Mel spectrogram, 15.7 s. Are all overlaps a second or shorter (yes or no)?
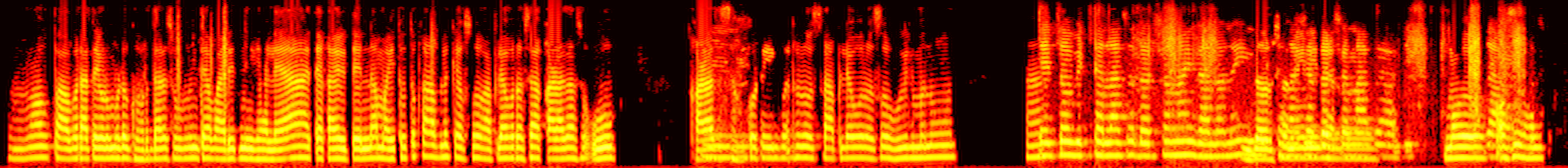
no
